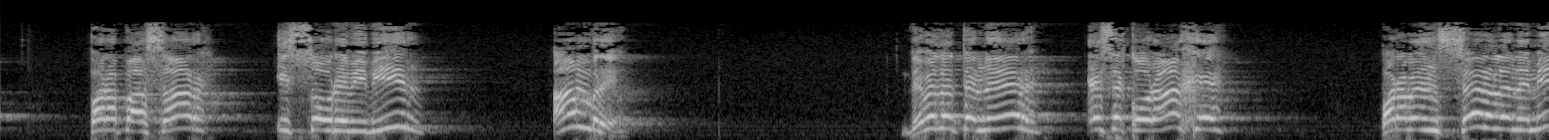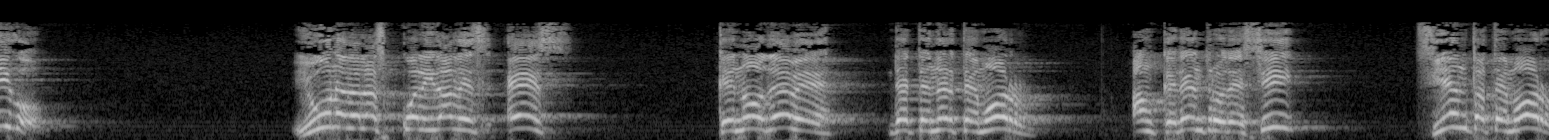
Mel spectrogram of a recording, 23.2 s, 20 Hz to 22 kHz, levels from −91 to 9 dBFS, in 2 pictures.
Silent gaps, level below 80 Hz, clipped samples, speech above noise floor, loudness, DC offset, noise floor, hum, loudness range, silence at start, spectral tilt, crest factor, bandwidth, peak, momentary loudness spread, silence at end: none; -58 dBFS; under 0.1%; 49 dB; -16 LUFS; under 0.1%; -66 dBFS; none; 3 LU; 0.05 s; -0.5 dB/octave; 14 dB; 11.5 kHz; -4 dBFS; 11 LU; 0 s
